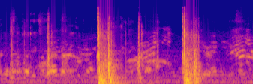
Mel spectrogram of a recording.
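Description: Doors of an old Suzuki FX hatchback thunk shut twice in close succession, loud and near, amid lighter handling clicks and someone talking in the background.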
